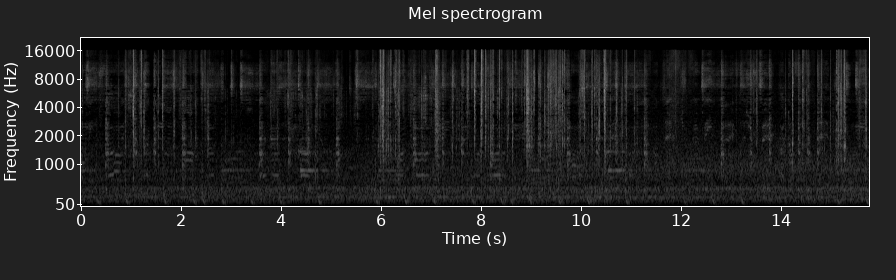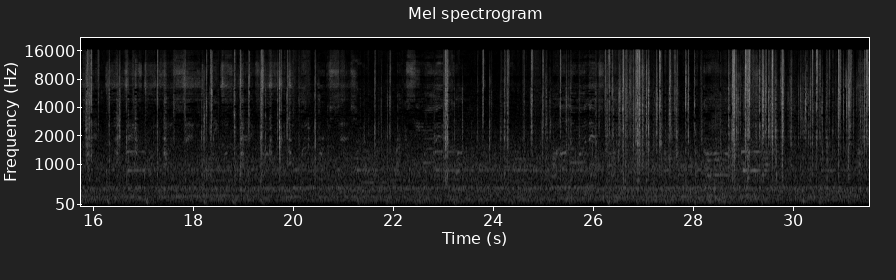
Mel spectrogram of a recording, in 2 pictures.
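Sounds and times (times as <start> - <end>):
low steady vehicle rumble: 0.0 - 31.5
plastic beef jerky bag crinkling and rustling inside a car: 5.9 - 11.2, 26.2 - 28.0, 28.6 - 31.5.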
